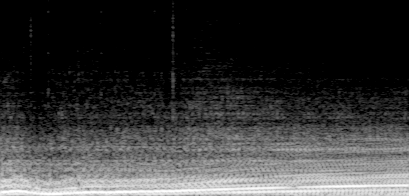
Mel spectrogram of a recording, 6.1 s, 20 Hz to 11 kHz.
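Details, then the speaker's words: Mustang V8 after a dead battery and flooded carburetor, driving home: a deep drone climbs in pitch as the car pulls away, a bit uneven underneath; the engine runs rough, cause not clear. "you can actually hear how terrible this thing will run"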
